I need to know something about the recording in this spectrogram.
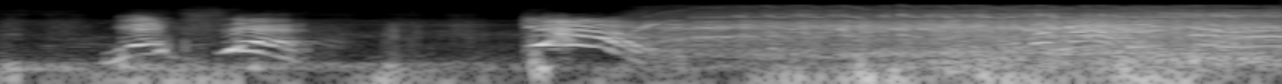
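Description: Several Traxxas electric RC trucks take off together from about two seconds in: high motor whine and tyres spraying loose dirt, growing slowly louder.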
